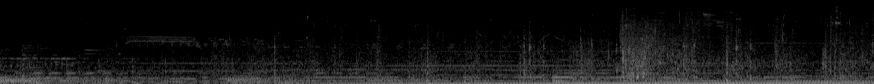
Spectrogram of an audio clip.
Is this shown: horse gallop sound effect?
yes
